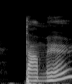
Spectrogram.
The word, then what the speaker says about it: Tamil: Tamil has its own script, and Tamil is actually pronounced as Tamir.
